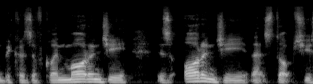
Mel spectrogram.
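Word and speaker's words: Glenmorangie: they talk about to assist pronunciation because if Glen Morangi is orangy that stops you saying it's Glen Morani because it's never about angie and it's always about orangey so it's Glen Morangi is the proper pronunciation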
